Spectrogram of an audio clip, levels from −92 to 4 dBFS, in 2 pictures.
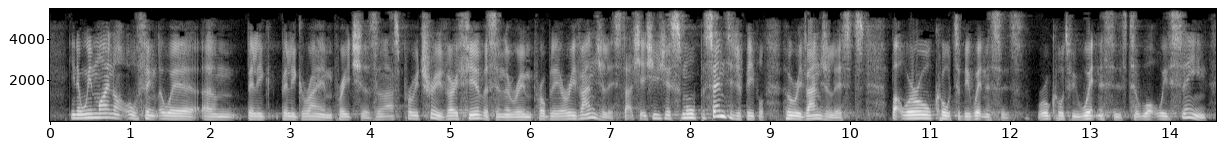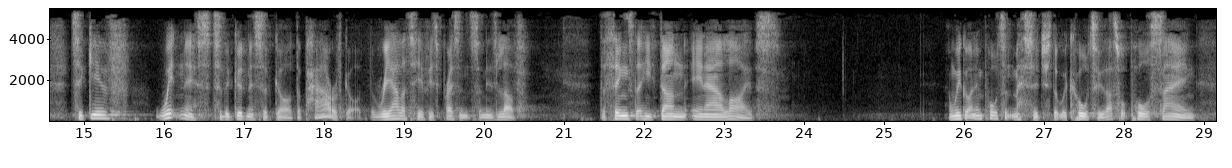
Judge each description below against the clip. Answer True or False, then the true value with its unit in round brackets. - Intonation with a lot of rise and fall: False (3.7 semitones)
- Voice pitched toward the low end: True (130 Hz)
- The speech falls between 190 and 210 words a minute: True (200 wpm)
